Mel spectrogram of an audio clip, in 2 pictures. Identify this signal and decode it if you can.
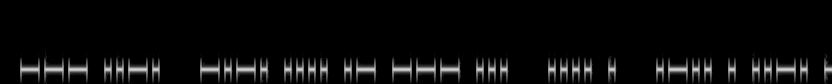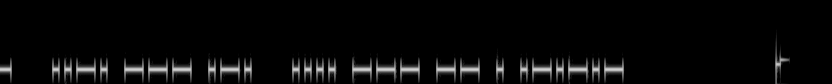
Morse code, heard as a keyed tone, about 20 wpm, 700 Hz. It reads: OF CHAOS HE LEFT FOR HOME.
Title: Sentences with 4-Word Phrases - 20wpm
